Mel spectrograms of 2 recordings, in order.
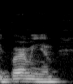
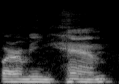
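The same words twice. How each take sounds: First: It is said with a British pronunciation. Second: It is said with an American pronunciation. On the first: "in the U K we say Birmingham" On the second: "as the Americans would say"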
